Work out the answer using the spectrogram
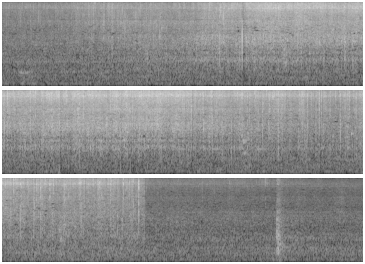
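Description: Small fish in tomato masala sizzling in a kadai, the hiss turning much louder about two seconds in as water goes into the hot pan for the curry. It cuts off suddenly near the end, followed by a single click.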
